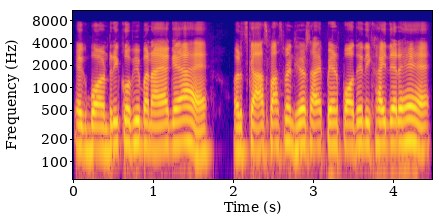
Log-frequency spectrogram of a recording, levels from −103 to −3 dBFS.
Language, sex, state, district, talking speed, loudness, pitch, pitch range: Hindi, male, Jharkhand, Garhwa, 255 wpm, -12 LUFS, 165 Hz, 155-175 Hz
